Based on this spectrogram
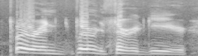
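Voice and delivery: loud, punchy "put her in"; mock eager driver. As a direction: hype it up like a reckless driver. Mocking driver's eager start.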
